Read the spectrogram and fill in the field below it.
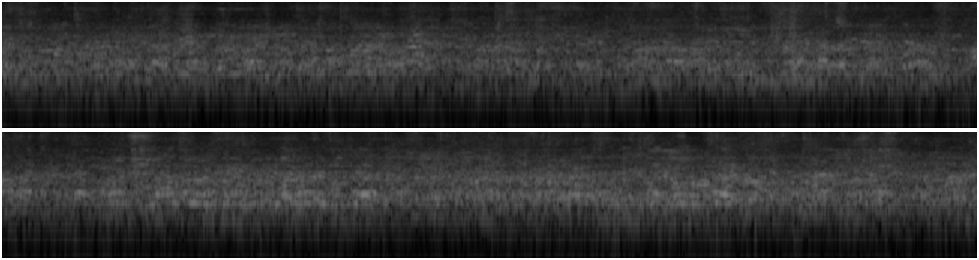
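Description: A crowd of men and women chatters loudly outdoors.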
